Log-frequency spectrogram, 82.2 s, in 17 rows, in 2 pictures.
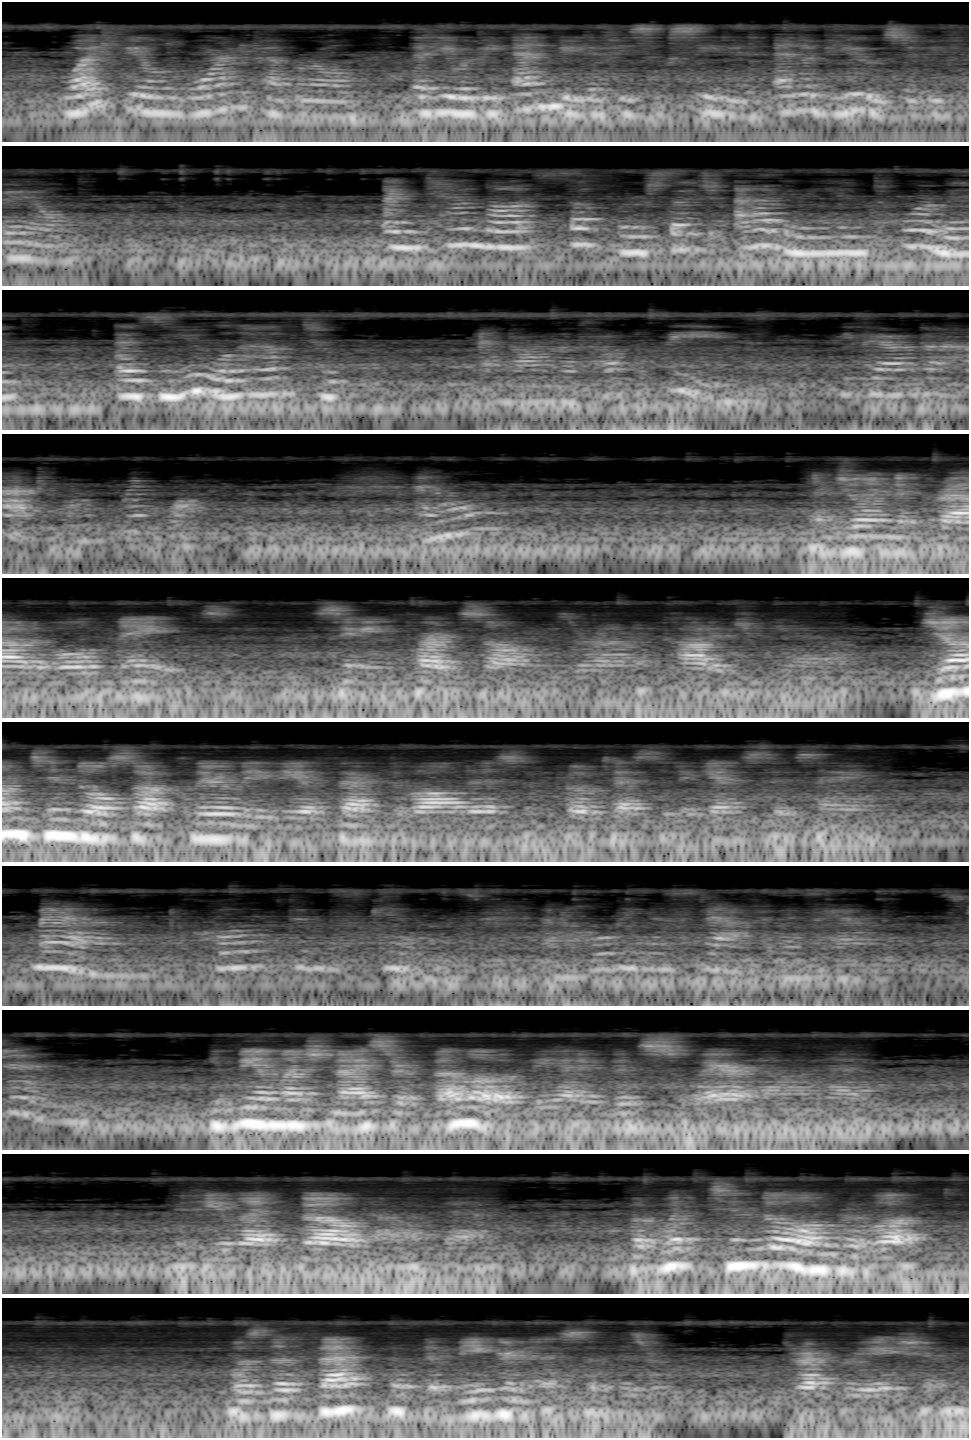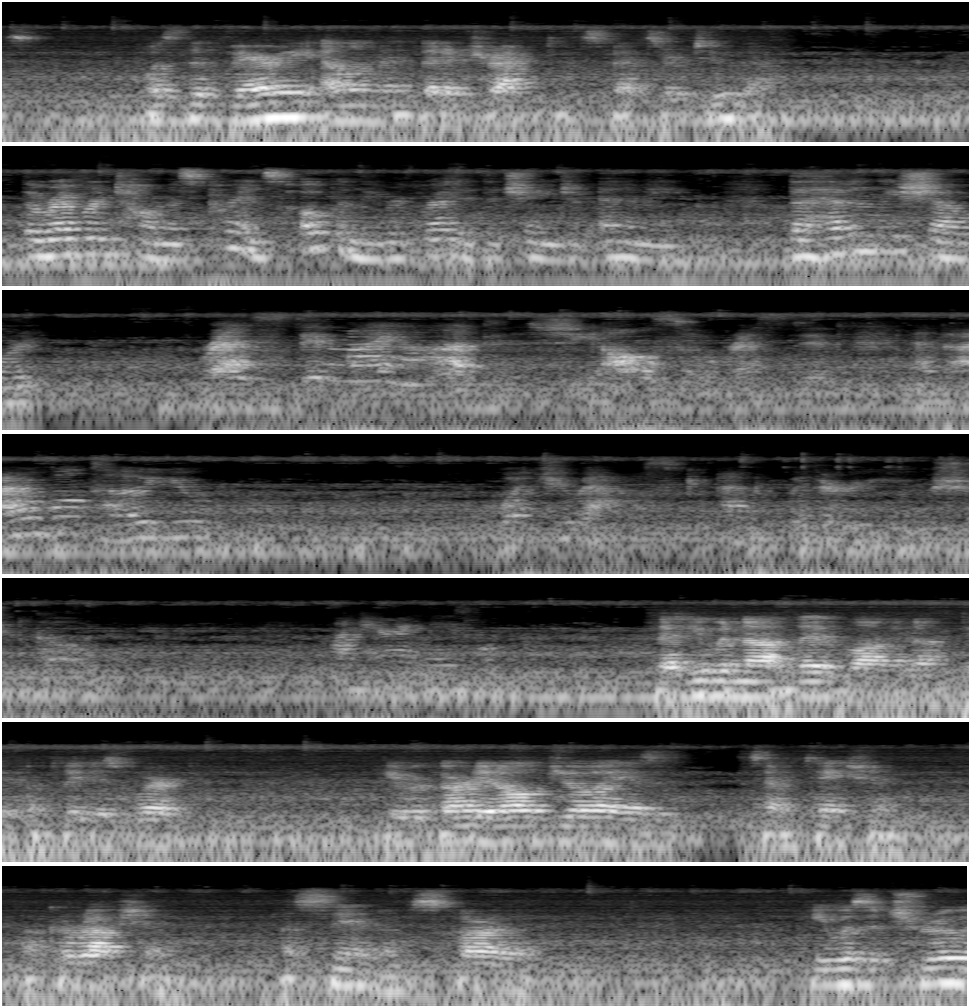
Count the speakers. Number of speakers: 4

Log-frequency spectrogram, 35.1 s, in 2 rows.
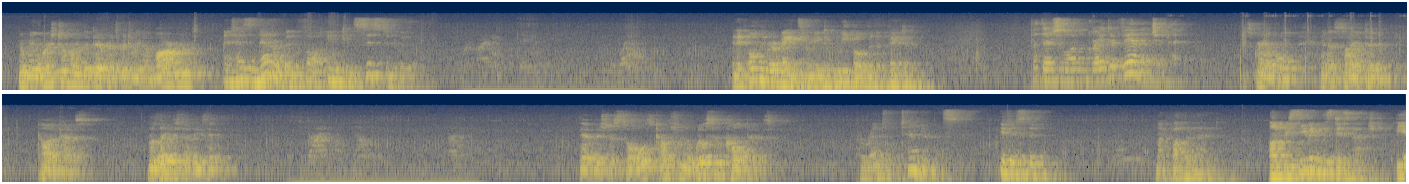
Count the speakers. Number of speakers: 5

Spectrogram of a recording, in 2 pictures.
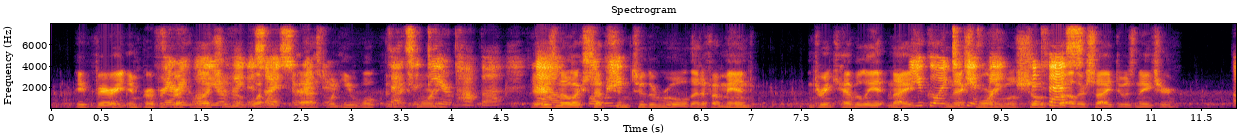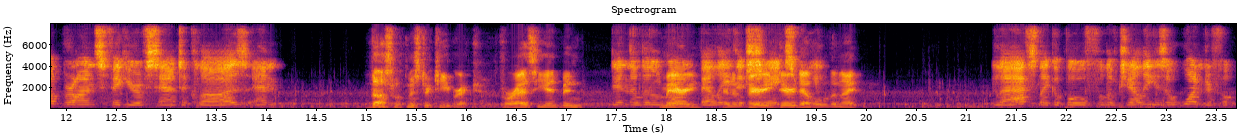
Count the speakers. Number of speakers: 2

